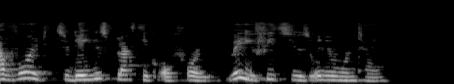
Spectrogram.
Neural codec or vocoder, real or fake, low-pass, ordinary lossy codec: none; real; 7.2 kHz; none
